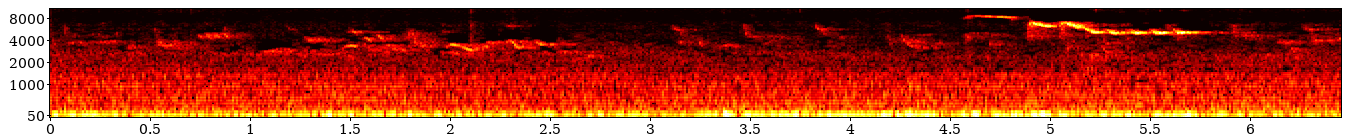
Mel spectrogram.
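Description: Small songbirds chirping and singing with many short high calls, including a quick falling run of notes near the middle. A steady low rumble of outdoor noise runs beneath.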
